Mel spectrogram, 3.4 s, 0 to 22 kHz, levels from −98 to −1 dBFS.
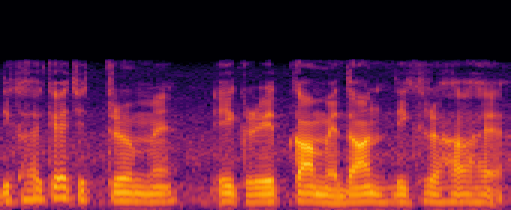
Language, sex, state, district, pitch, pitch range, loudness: Hindi, male, Assam, Kamrup Metropolitan, 110 Hz, 105-120 Hz, -21 LUFS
